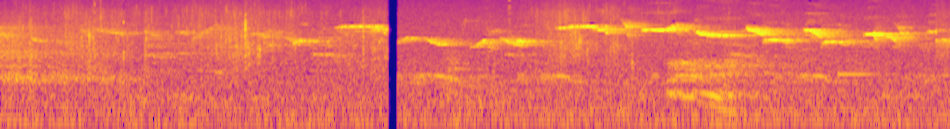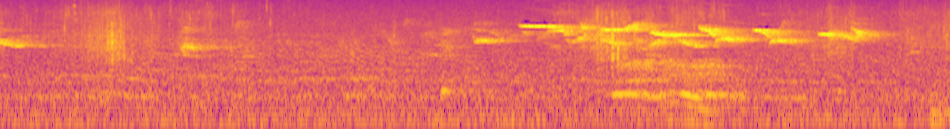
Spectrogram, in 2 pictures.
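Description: A songbird singing two phrases of quick, high, downward-sliding whistled notes, a few seconds apart, over faint outdoor background noise.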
